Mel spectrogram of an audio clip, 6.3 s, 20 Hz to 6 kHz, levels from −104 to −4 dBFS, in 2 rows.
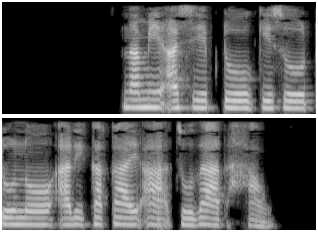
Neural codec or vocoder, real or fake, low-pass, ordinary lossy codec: none; real; 5.4 kHz; MP3, 32 kbps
